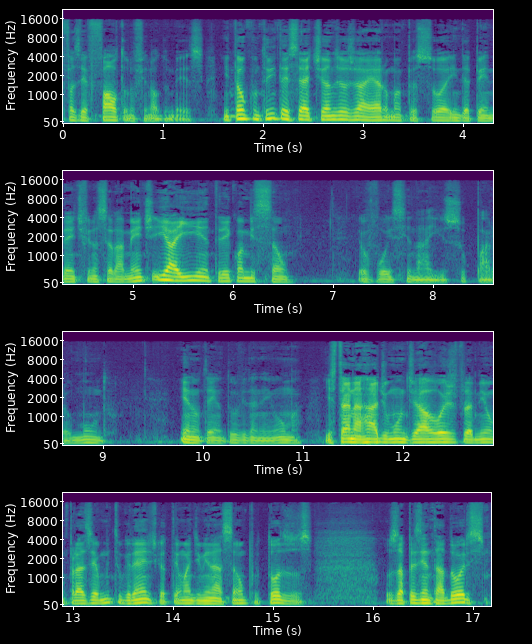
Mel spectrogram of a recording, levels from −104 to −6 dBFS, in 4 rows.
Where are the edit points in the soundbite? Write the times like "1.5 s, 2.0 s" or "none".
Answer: 1.5 s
